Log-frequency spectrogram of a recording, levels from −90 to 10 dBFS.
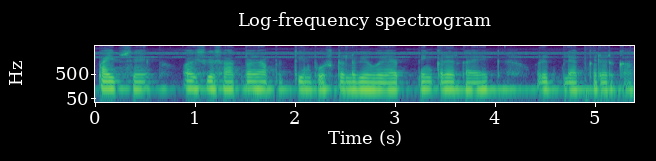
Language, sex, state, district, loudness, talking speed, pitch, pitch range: Hindi, male, Himachal Pradesh, Shimla, -22 LUFS, 255 wpm, 125 Hz, 120-130 Hz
